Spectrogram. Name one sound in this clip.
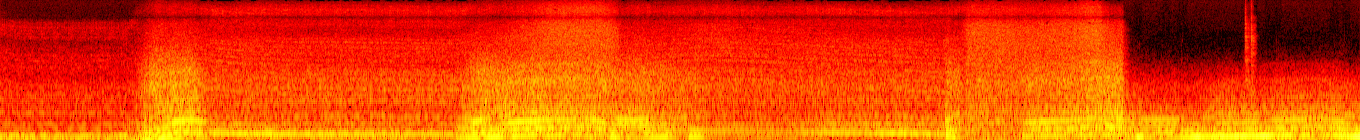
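A sports car engine revs and accelerates through the gears.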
